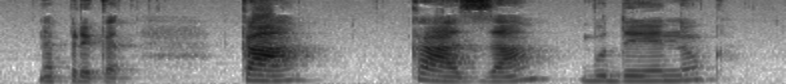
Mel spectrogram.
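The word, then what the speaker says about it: casa: вивчити і запам'ятати далі коли буква буква ч читає це як к коли вона стоїть після неї йде голосна а о у наприклад ка Каза будинок коза річ куоре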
